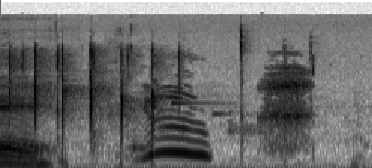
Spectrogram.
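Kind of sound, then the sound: crowd, hand clapping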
